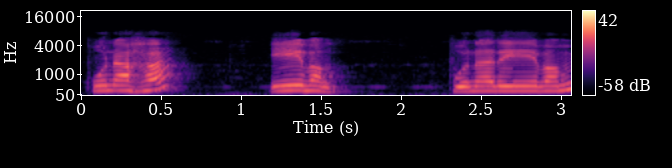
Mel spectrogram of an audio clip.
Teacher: Punarevam, because of sandhi. Visarga changes to repha.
